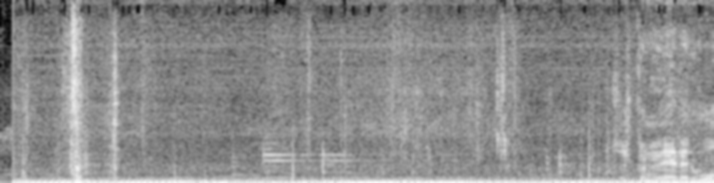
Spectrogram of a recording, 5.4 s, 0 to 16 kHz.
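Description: Cold Mercedes W203 engine idling while warming up, a steady low rumble close by with a few faint clicks and rattles over it, running without a break.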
